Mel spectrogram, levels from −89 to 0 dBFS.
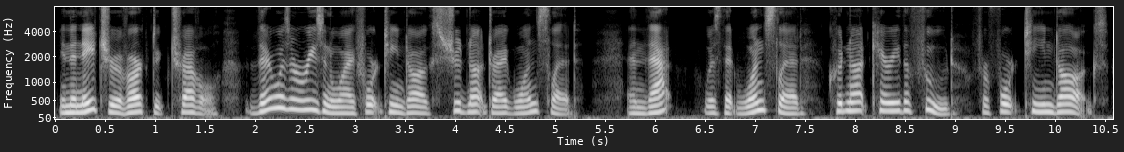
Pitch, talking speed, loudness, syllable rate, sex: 190 Hz, 180 wpm, -18 LUFS, 4.7 syllables/s, female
